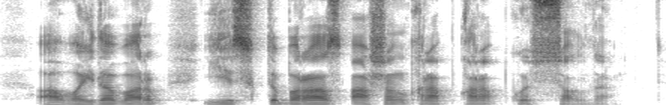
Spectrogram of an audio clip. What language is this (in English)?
Kazakh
